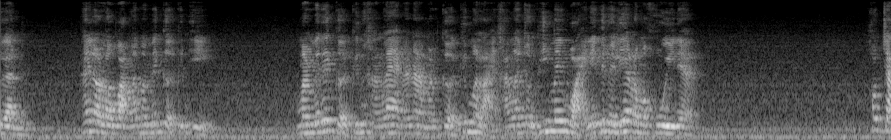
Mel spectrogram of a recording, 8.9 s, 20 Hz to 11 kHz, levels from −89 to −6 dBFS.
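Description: A short speech recording with no technical faults to report. Nothing heard anywhere in the audio points to a problem that needs a time or a cause.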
